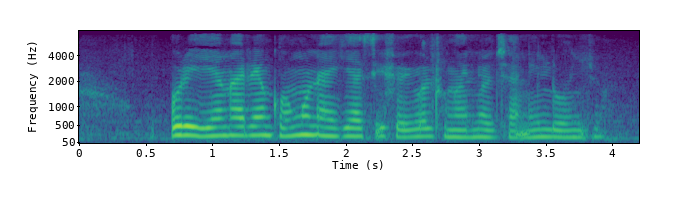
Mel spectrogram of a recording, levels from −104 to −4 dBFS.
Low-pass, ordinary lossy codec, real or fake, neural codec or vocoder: 7.2 kHz; MP3, 64 kbps; fake; vocoder, 22.05 kHz, 80 mel bands, Vocos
